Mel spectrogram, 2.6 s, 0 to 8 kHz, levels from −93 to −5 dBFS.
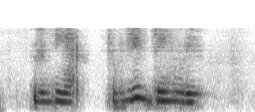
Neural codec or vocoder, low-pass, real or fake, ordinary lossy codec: codec, 44.1 kHz, 0.9 kbps, DAC; 7.2 kHz; fake; AAC, 16 kbps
